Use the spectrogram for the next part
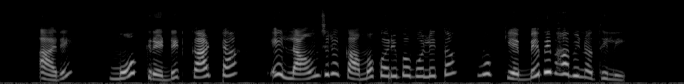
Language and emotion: Odia, surprised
